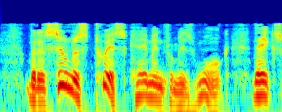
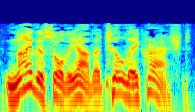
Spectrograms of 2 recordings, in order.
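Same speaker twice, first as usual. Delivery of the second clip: ordinary delivery, nothing marked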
